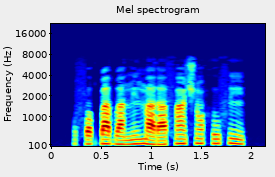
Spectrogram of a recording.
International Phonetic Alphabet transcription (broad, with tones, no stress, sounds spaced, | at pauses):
f ɔ˧ k͡p a˦ b a˧ n ĩ˧ m a˨ ɾ a˧ f ã˦ ʃ ɔ̃˦ h u˦ f ĩ˦˨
